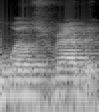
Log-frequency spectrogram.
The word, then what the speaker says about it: Welsh rarebit: Cheese on toast, for example, Welsh rabbit we call it, Welsh rarebit, pronounced such.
